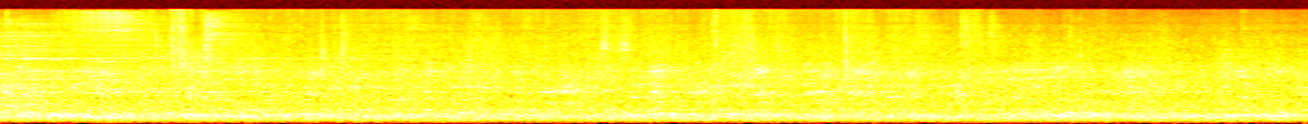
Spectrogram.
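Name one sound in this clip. A steady low hum fills a large, echoing indoor hall.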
